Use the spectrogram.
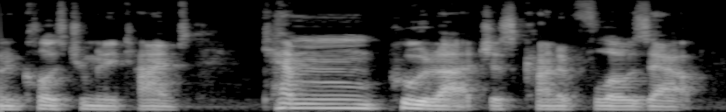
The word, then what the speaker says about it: tempura: Now, it's written tempura, but they'll often pronounce it tempura. Because it's easier to say an M sound before doing the P sound.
